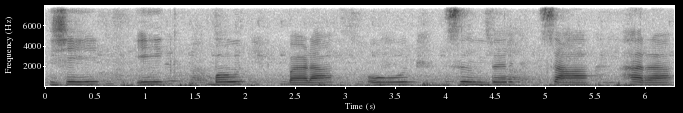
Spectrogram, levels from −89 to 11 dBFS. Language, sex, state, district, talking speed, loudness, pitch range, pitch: Hindi, female, Punjab, Fazilka, 75 wpm, -16 LUFS, 210-225 Hz, 215 Hz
